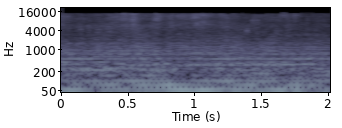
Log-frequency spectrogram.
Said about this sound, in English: He looks up at a beehive in the eaves of the roof.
